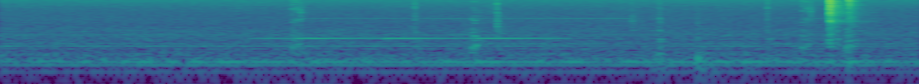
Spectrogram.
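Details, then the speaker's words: Cadillac SRX, towed in, on jump box and charger: a few dry clicks over a low steady hum when the key is turned, engine never cranks; starter or other fault suspected. "I'm going to try it again I don't know if the starter is bad or something is bad in here but clicked again"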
